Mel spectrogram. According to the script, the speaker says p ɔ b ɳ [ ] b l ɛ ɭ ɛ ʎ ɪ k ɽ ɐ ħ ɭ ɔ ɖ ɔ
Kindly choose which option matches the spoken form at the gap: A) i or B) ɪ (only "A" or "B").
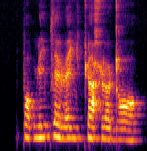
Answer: A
